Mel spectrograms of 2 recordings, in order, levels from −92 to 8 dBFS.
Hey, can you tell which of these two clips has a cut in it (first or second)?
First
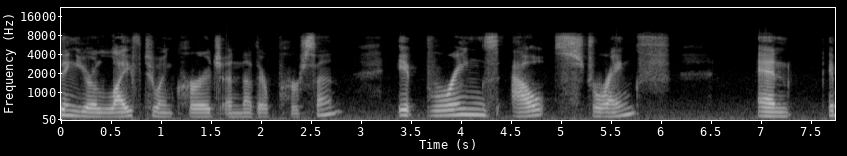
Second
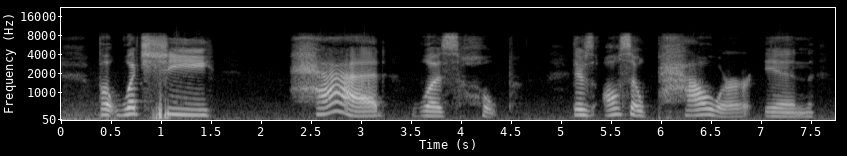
second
